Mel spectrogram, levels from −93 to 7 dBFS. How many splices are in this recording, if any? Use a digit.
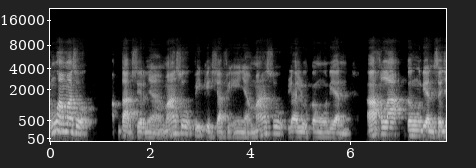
0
